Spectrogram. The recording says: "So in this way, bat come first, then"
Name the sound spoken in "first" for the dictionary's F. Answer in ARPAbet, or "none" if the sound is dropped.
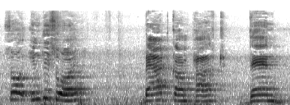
P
